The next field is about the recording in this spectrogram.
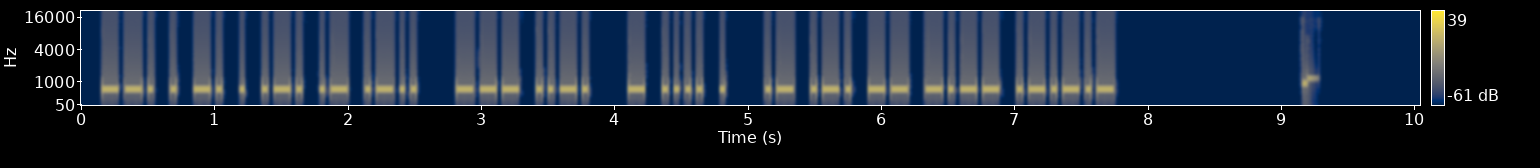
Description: Morse code, heard as a keyed tone, about 27 wpm, 700 Hz. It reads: GENERAL OF THE ARMY.
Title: Sentences from Top 1600 Words 28wpm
